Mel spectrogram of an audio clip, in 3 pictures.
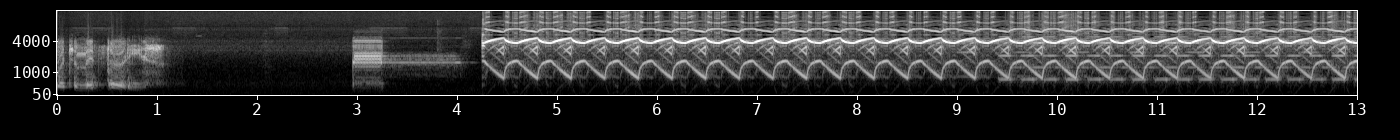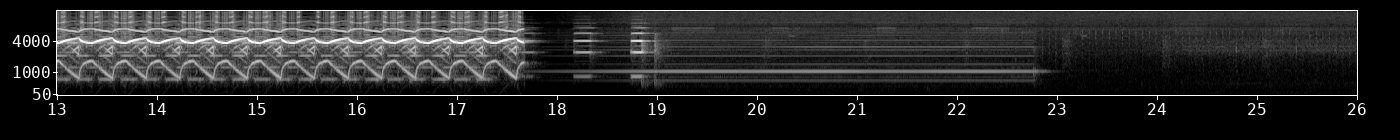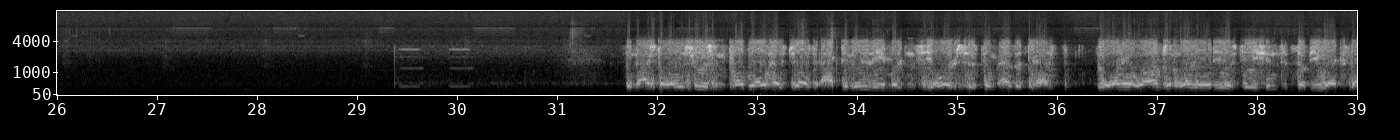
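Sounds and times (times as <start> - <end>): steady warning tone: 2.9 - 23.4, 26.8 - 39.0
digital code tones: 3.0 - 23.0, 29.4 - 30.2
warbling electronic alarm tones: 3.0 - 23.0, 29.4 - 30.4
beeps: 8.2 - 23.0, 29.4 - 30.3.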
